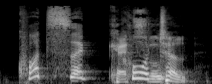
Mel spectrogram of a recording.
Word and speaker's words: Quetzalcoatl: Quetzalcoatl.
